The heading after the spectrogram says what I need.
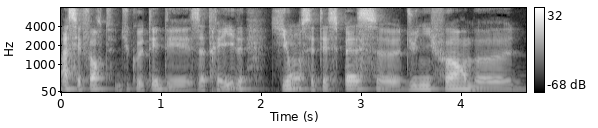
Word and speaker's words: Atréides: honneur par Paul atréid les Atréides les atriidis si on le prononce à l'anglaise et potentiellement leurs alliés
